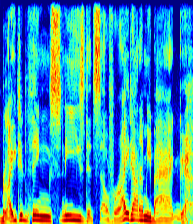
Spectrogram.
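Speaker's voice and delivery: gurgling frog-creature voice. Narrating a story, voicing one of the characters in a gurgling voice. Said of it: "gurgling voices".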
